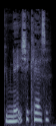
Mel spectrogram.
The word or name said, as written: gymnasieklasse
